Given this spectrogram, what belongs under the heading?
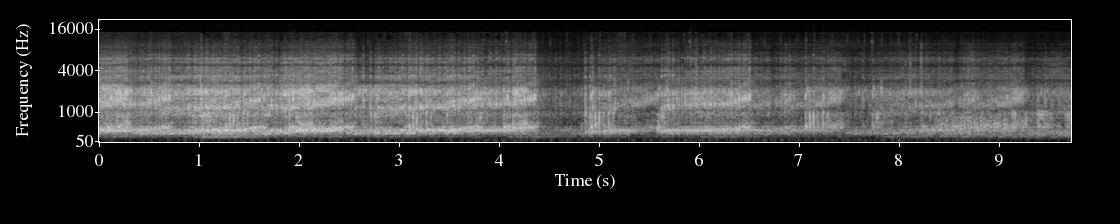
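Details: Badger's stomach growling: continuous low, bubbling gurgles and rumbles with a brief pause midway, then more gurgling; borborygmi.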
